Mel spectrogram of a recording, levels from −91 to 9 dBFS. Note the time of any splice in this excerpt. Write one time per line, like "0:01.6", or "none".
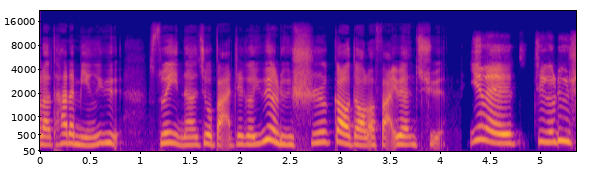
none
